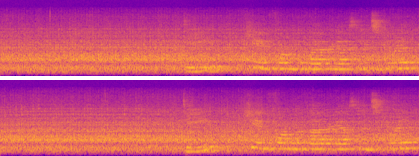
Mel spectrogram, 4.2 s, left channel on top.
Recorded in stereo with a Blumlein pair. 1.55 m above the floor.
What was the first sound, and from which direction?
A woman speaking, 45° right.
